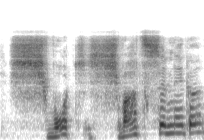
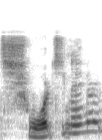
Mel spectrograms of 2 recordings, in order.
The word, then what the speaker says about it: Schwarzenegger: have these W and the Germans have the W this vise Miller Schwarzenegger not Schwarzenegger no his real name is Schwartz he's an Austrian right so Schwarz with the roaring of rolling or Schwarzenegger yeah and I don't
